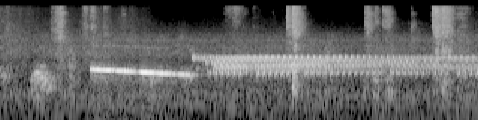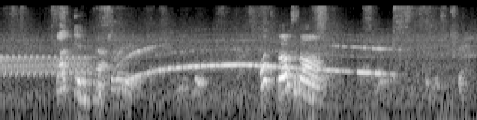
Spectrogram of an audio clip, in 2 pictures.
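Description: Electronic siren sounds from a battery-powered toy emergency vehicle: a short falling tone, then a few seconds of fast warbling electronic beeps, then a slow rising-and-falling wail. Light clicks of plastic toys being handled come in between.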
